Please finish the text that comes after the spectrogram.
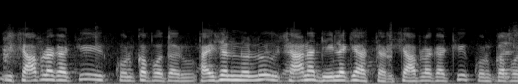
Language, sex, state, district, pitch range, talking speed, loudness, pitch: Telugu, male, Telangana, Nalgonda, 170-205 Hz, 125 wpm, -16 LUFS, 185 Hz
